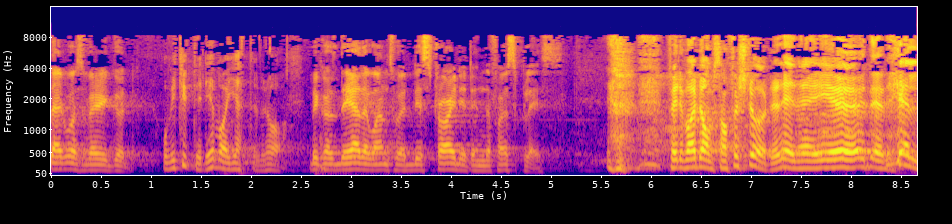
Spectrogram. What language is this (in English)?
Swedish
